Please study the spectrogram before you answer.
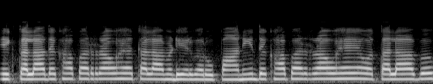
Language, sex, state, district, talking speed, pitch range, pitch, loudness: Bundeli, female, Uttar Pradesh, Hamirpur, 260 wpm, 240-255 Hz, 245 Hz, -14 LUFS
